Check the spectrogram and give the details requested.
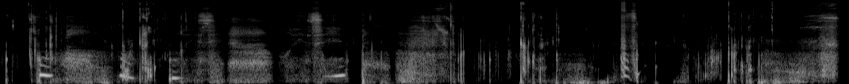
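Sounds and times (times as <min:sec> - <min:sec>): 
eager chewing and biting into food: 0:00.0 - 0:02.4, 0:03.5 - 0:08.4
speech: 0:00.4 - 0:04.6.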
